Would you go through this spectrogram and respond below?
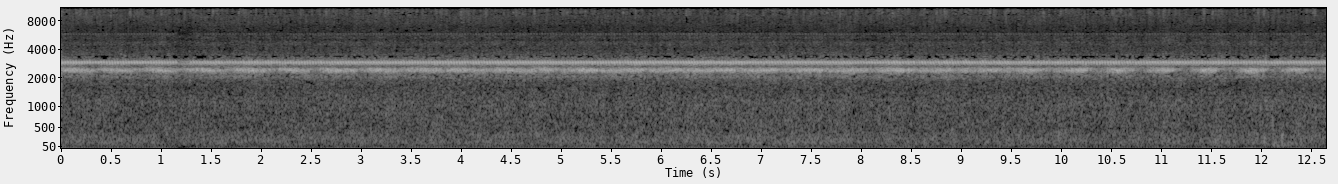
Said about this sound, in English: As you listen to the sound of the crickets and gaze up into the stars, where does your mind wander to?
